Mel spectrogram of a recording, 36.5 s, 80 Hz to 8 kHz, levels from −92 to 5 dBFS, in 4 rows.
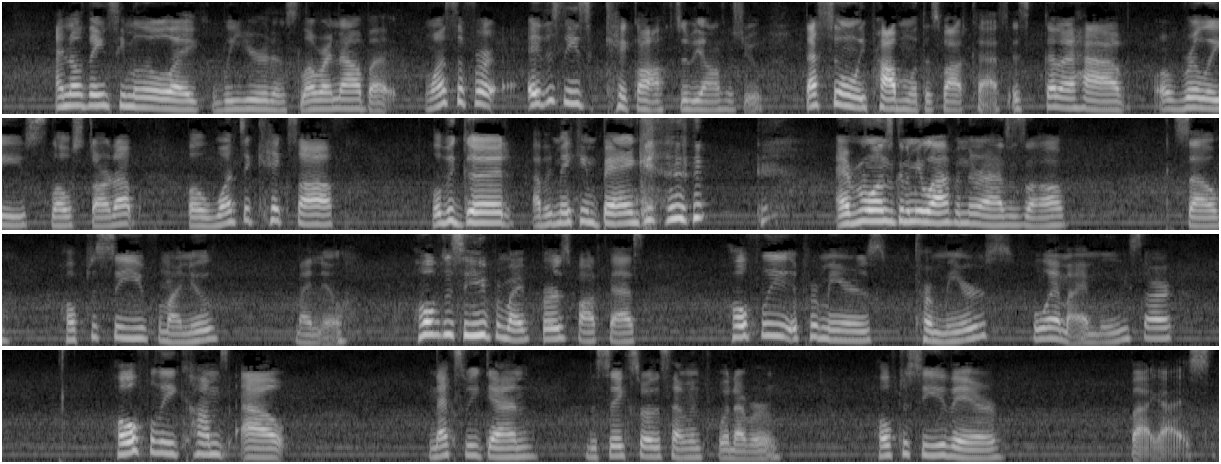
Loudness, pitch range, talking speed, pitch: -27 LUFS, 170-230 Hz, 180 wpm, 195 Hz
